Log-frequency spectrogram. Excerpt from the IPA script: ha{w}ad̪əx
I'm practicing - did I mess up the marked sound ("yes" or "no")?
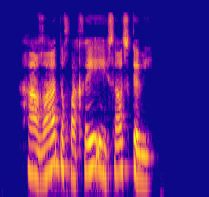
yes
